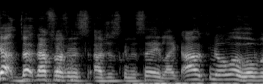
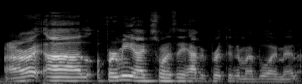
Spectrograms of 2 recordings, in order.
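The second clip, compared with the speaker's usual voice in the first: normal talking voice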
